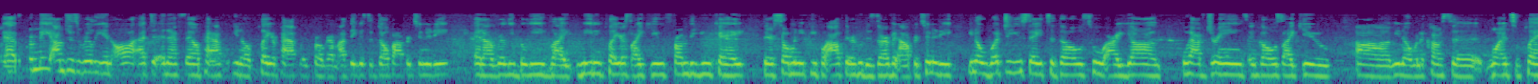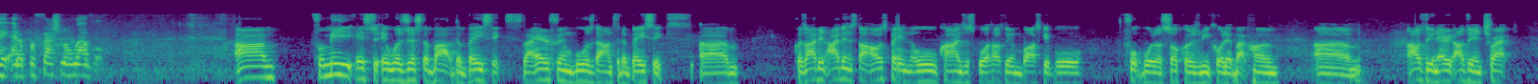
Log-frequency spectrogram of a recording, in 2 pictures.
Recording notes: Instagram Live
